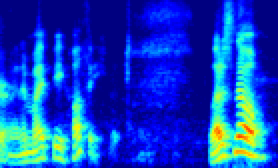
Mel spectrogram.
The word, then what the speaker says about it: Ruffy: Is it Huffy or Ruffy? Ruffy. He's Brazilian. He's part of the Oh, yeah. Yeah. So, don't they pronounce the R with an H in?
